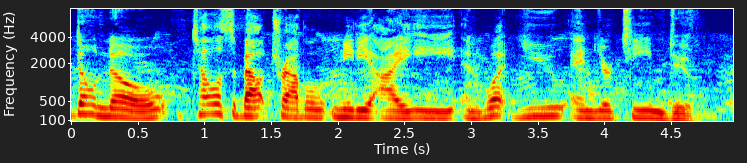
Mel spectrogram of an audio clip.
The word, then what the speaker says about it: TravelMedia.ie: Would that be how you pronounce it, Michael? Yep, that's it. TravelMedia.ie.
